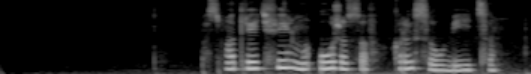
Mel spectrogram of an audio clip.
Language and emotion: Russian, sad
